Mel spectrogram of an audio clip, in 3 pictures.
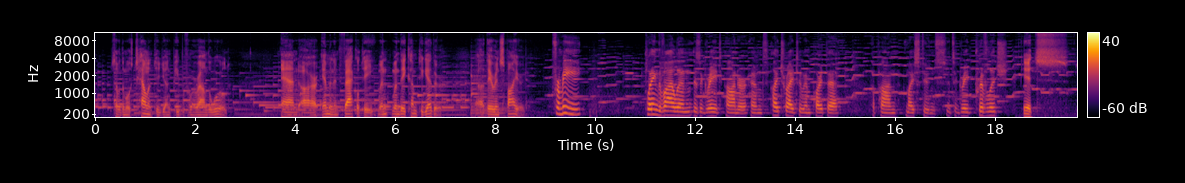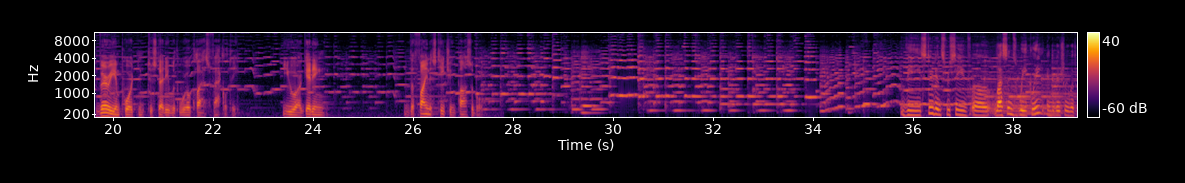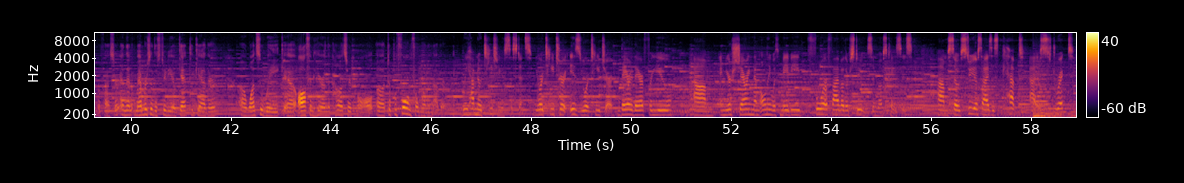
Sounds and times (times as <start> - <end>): Music: 0.0 - 58.9
Speech: 0.4 - 2.7, 3.7 - 7.0, 7.6 - 8.6, 9.2 - 9.8, 11.0 - 14.9, 15.6 - 22.5, 23.4 - 24.2, 25.8 - 27.4, 35.8 - 55.6, 56.2 - 58.9.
